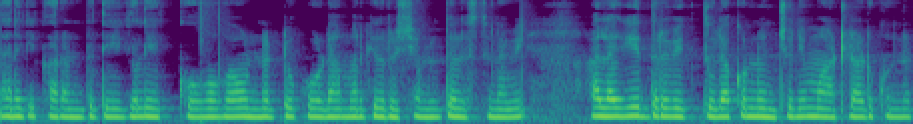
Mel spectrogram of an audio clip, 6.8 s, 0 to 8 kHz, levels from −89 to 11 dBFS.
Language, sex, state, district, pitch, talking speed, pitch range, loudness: Telugu, female, Andhra Pradesh, Krishna, 200 Hz, 150 wpm, 195-205 Hz, -16 LUFS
